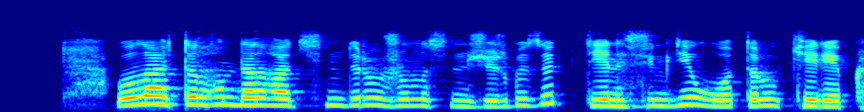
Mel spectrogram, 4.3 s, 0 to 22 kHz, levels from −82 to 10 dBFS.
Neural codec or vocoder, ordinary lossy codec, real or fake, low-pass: autoencoder, 22.05 kHz, a latent of 192 numbers a frame, VITS, trained on one speaker; none; fake; 7.2 kHz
